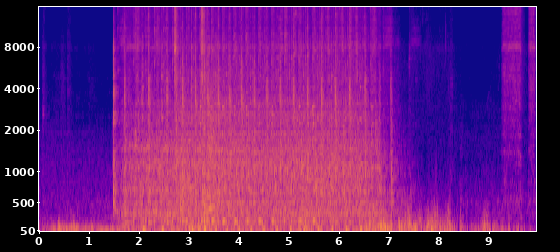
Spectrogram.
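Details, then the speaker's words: Speedex model 1630 garden tractor, single-cylinder engine (likely not original) with belt starter, after fitting a new carburetor: catches after a few tries and settles into a steady quick putter; runs. "That's what I'm talking about. Ooh. Ooh. Ooh. She runs, guys. She runs. We finally got her to run."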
